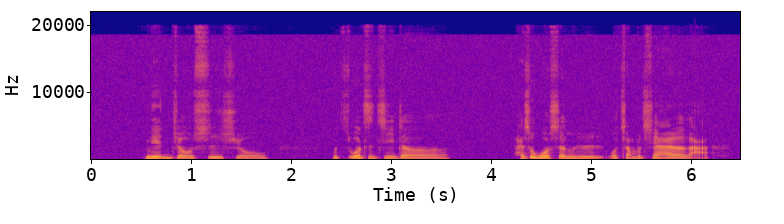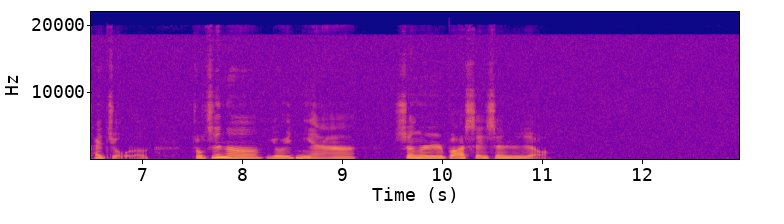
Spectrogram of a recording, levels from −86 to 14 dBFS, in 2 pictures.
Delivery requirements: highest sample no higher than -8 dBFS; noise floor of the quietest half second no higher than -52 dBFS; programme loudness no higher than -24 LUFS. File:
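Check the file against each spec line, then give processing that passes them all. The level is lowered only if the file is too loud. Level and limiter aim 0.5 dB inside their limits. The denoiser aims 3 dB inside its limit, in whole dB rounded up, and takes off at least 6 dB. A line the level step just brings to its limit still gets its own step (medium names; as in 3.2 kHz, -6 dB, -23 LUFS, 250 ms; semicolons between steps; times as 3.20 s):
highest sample -1.5 dBFS: fail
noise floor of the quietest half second -42 dBFS: fail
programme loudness -18.0 LUFS: fail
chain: noise reduction 7 dB, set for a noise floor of -42 dBFS; trim -6.5 dB; peak limiter -8.5 dBFS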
